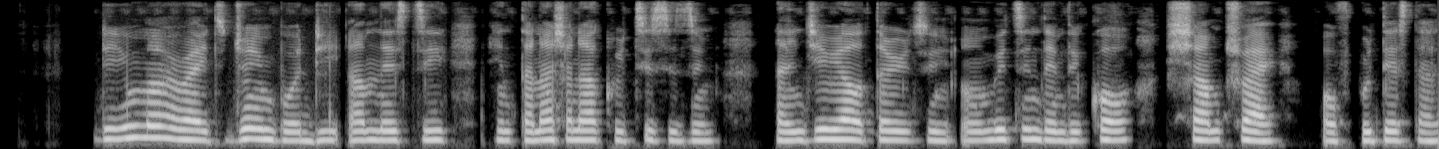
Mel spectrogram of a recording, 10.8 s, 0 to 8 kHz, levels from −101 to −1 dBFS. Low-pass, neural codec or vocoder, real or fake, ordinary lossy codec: none; none; real; none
